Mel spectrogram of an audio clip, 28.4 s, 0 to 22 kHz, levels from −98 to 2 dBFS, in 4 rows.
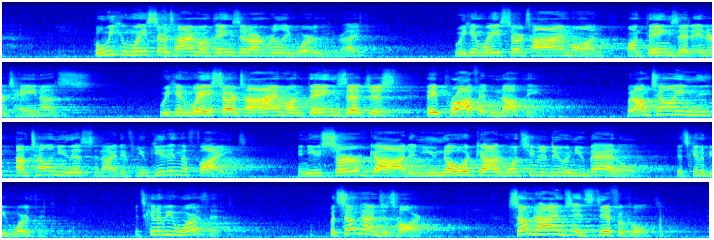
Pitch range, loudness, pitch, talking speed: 175-225 Hz, -32 LUFS, 205 Hz, 180 wpm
